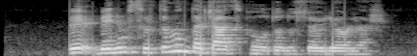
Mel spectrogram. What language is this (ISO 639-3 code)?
tur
